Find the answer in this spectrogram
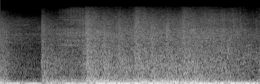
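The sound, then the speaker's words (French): A loud explosion bursts in with a heavy low-end boom, followed by a sustained roaring rumble of debris and blast noise that fills the rest of the moment, dense. “t'avais dit quoi Pas trop d'explosions Non, je t'ai dit aucune explosion”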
